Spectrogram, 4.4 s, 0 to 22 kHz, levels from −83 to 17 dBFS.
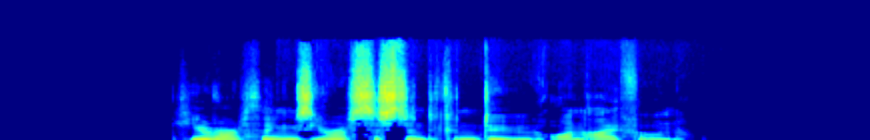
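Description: From 1.38 s to the end, pre-emphasis is left on: a 75 µs FM treble boost without its matching de-emphasis lifts 10 kHz about 13 dB, making the speech thin, bright and sibilant.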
